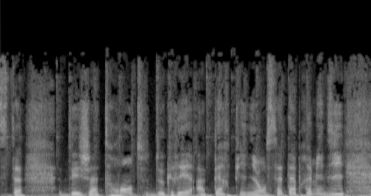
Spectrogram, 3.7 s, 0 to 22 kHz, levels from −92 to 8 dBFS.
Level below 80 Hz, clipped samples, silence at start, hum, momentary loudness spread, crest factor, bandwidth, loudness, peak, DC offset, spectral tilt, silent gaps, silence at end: -36 dBFS; under 0.1%; 0 s; none; 3 LU; 14 dB; 16.5 kHz; -25 LUFS; -12 dBFS; under 0.1%; -4.5 dB/octave; none; 0 s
